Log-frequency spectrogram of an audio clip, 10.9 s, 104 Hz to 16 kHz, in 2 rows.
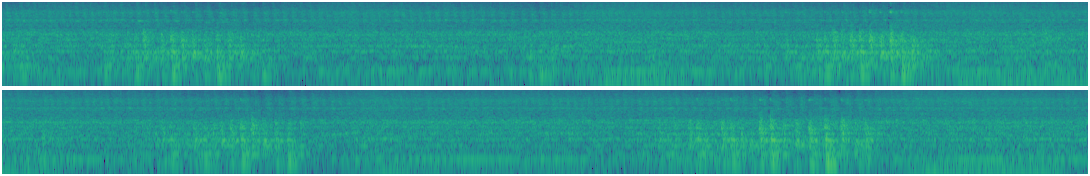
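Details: VW Gol G5 bought new in 2010, noise present since purchase and worsening: engine running with light tapping rattle over the hum and louder swells every few seconds; abnormal mechanical engine noise, cause unknown.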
